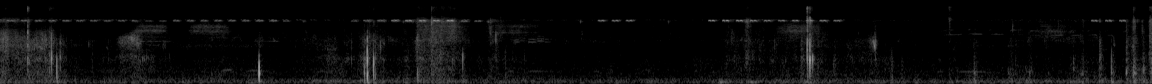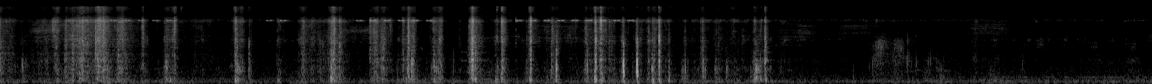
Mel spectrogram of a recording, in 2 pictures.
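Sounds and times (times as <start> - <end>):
rapid clicks and rattles: 10.1 - 19.4.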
